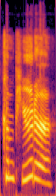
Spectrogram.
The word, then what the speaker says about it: computer: It's computer. Second syllable. Feel that little push.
